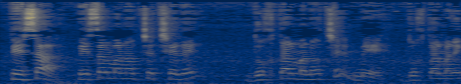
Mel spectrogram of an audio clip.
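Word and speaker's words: دختر: উচ্চারণ হবে না এখানে ওকে আর মেয়ে এটার উচ্চারণ কি হবে দুখতা দুখতার কেউ কি আসছে নাকি দুখতার দেখেন দুখতা দেখাচ্ছি আমি এটা হবে দখ তার দখতার মানে মেয়ে।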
